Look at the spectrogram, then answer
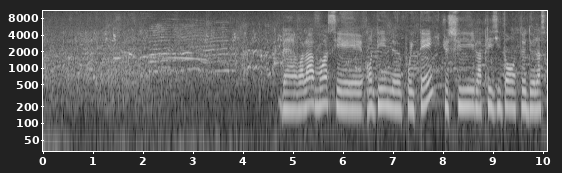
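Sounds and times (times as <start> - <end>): distant voices: 0.0 - 10.0
outdoor background noise: 0.0 - 10.0.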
